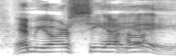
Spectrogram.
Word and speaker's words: Murcia: M-U-R-C-I-A. Uh-huh. That's not the way it's pronounced.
